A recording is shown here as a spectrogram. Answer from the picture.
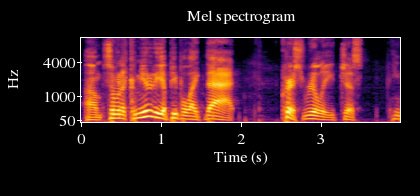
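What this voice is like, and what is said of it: Usual voice. Nothing is said of it.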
